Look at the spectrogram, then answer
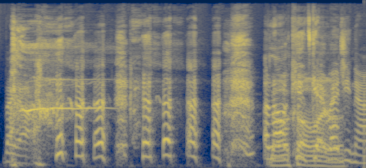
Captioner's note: laughing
